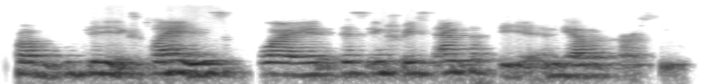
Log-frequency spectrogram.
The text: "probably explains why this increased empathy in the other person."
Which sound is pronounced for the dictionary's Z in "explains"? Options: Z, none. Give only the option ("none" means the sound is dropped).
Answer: Z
